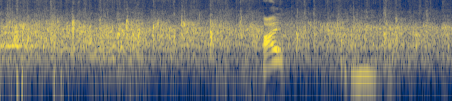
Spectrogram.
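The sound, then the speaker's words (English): Steady, dense applause from a church audience giving God a round of applause fills the whole stretch, a continuous crackle of many hands clapping, with a brief vocal whoop rising over it near the end. “So if you wouldn't mind, let's just give God a round of applause for reaching this next generation.”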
